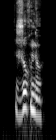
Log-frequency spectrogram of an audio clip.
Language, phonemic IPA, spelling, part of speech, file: French, /ʒuʁ.no/, journaux, noun, LL-Q150 (fra)-journaux.wav
- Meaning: plural of journal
